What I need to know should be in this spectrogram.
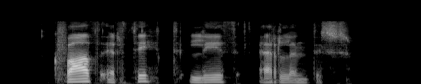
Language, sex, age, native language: Icelandic, male, 30-39, Icelandic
